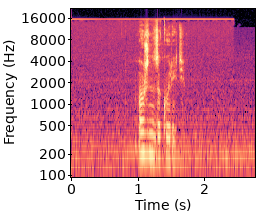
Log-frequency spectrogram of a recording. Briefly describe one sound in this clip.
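A young woman asks a short question calmly.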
